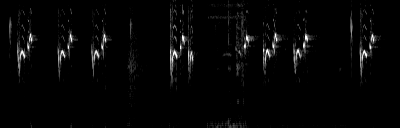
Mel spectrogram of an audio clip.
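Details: A prinia sings quick bursts of sharp, high chirping notes, repeated roughly every second, with a brief soft rustle midway, used as a lure to prompt other prinias to sing.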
